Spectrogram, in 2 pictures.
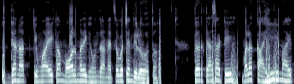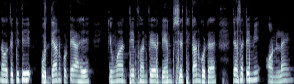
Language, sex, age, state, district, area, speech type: Marathi, male, 18-30, Maharashtra, Satara, rural, spontaneous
